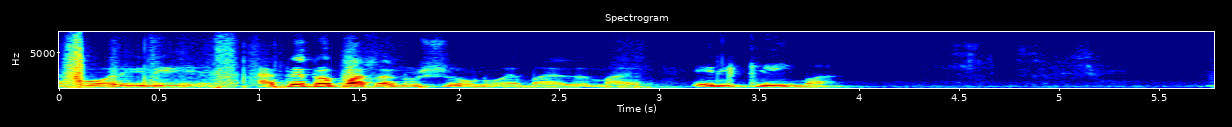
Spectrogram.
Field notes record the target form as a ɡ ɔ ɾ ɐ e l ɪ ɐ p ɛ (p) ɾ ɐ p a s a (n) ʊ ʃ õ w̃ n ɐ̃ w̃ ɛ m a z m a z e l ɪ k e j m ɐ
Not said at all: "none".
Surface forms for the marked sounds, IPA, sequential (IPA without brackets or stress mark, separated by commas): p, n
